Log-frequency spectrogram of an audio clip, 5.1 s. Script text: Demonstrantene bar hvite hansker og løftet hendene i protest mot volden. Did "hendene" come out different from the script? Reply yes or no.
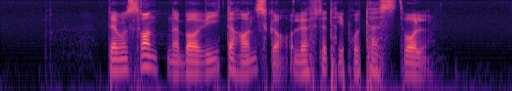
yes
